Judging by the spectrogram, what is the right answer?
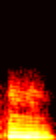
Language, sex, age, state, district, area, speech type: Tamil, female, 18-30, Tamil Nadu, Kanchipuram, urban, conversation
